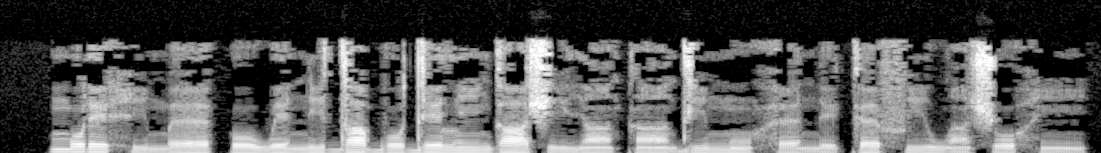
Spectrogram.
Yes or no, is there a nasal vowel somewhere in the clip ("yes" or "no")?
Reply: yes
